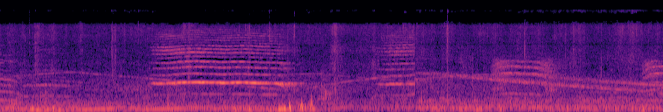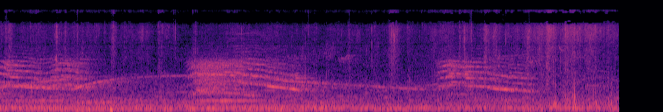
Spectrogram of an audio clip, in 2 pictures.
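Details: Baby goats hopping around and eating grass give a series of wavering, harmonic bleats, strongest around two to four seconds, with more bleats later, while a siren rises and falls steadily underneath.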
